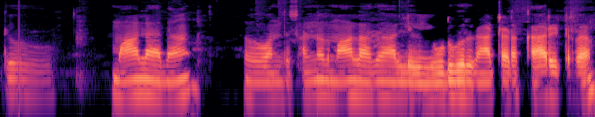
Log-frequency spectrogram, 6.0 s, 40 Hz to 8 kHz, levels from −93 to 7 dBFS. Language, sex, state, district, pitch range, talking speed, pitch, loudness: Kannada, male, Karnataka, Raichur, 100-105 Hz, 270 wpm, 105 Hz, -18 LUFS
